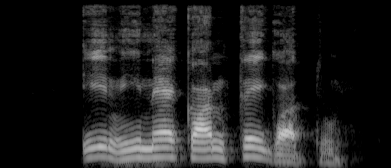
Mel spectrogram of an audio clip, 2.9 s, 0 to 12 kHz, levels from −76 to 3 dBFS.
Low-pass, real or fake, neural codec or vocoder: 10.8 kHz; fake; codec, 24 kHz, 1 kbps, SNAC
